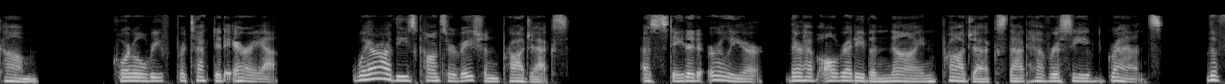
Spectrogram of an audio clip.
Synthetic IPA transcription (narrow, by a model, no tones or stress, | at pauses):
kʰʌ̃m | kʰɔɹnl̩ˠɹifpʰɹ̥ɨtʰɛk̚tɨɾɛɹiɨ̰ | wɛɹə˞ðiz̥kʰɑ̃nsə˞veɪʃɨ̃npʰɹ̥ɑd͡ʒɛ̰k̚ts | ʔɨz̥steɪɾɨɾɜ˞lˠiə̰˞ | ðə˞ɨvl̩ˠɹɛɾibɨ̃nːãɪ̃npʰɹ̥ɑd͡ʒɛk̚tsðɨt̚ɦɨvɹɨsivdɡɹæ̃nts | ðə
